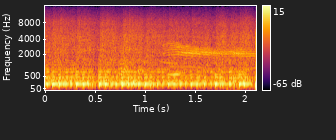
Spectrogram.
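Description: A fast, steady snare drum roll played on a drum kit.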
